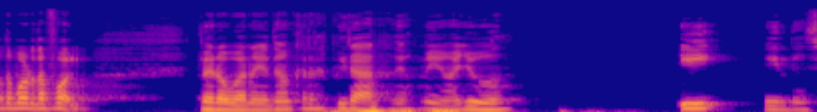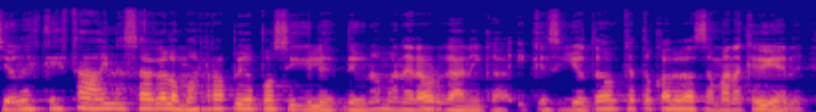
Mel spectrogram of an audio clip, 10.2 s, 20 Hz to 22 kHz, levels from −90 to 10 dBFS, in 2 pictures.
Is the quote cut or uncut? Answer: cut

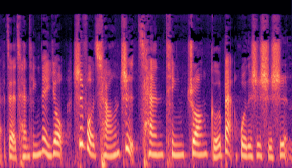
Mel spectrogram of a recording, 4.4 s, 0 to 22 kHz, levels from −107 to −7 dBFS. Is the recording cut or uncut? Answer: cut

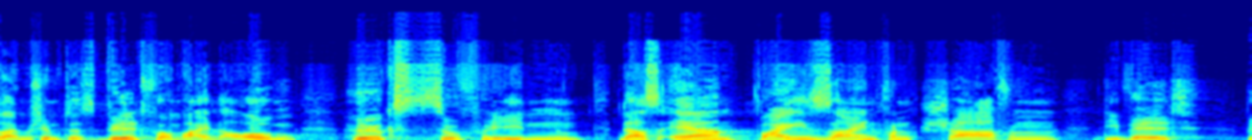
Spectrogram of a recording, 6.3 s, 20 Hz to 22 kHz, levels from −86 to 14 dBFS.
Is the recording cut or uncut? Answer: cut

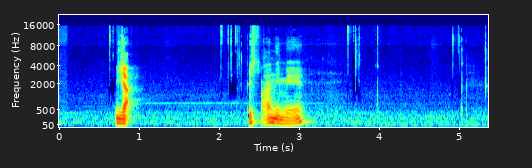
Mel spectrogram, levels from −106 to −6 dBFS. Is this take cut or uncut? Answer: cut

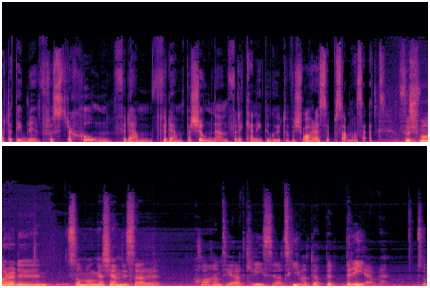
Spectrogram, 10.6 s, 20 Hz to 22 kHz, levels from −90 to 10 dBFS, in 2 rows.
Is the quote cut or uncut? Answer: uncut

